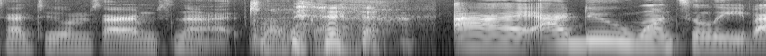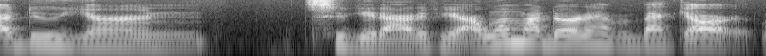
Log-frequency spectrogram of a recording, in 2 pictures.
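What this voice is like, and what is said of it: Brooklyn accent. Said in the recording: “Brooklyn is my home. Like, it's what made me me. It's created my accent.”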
